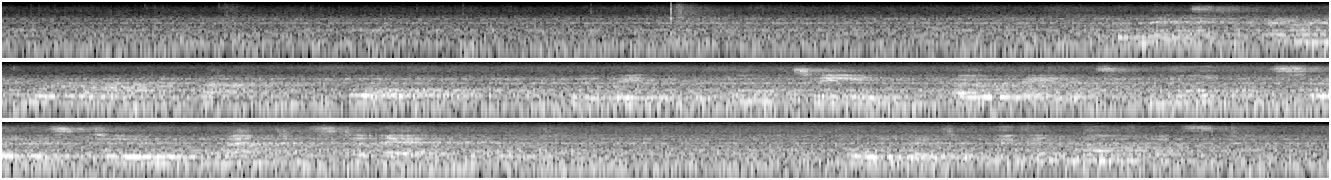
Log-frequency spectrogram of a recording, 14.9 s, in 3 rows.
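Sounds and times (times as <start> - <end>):
train station ambience: 0.0 - 14.9.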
